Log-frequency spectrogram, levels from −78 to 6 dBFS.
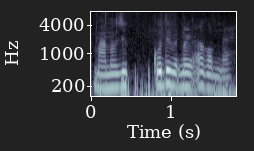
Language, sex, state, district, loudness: Chakma, female, Tripura, West Tripura, -17 LUFS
